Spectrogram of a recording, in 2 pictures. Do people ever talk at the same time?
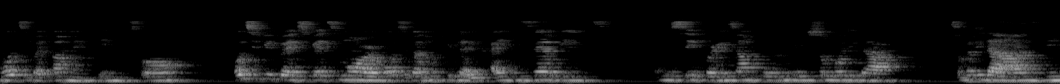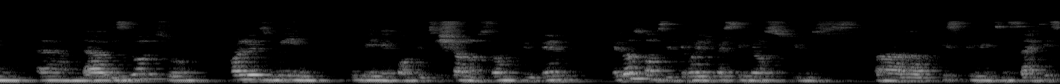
No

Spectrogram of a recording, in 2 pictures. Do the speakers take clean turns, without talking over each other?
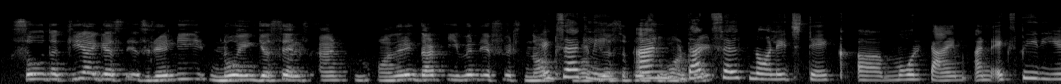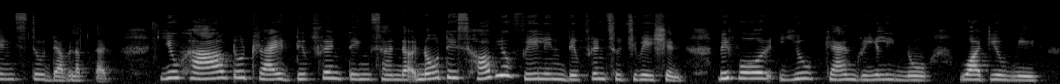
No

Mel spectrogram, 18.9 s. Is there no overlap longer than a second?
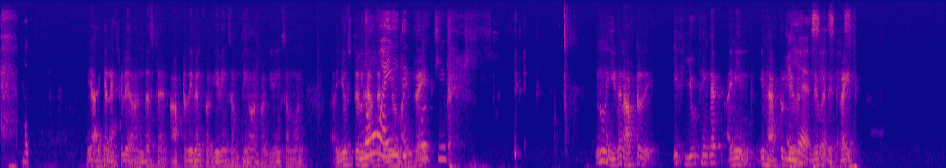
No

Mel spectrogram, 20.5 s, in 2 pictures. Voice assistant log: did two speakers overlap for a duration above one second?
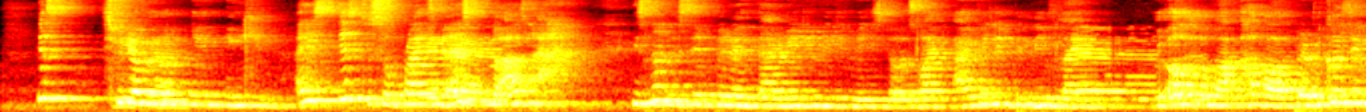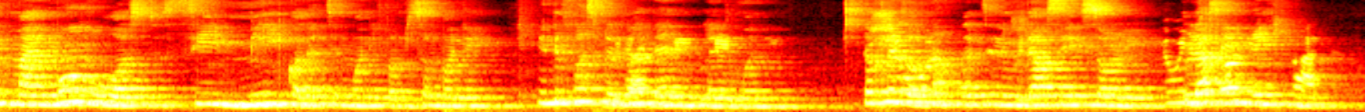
Yes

